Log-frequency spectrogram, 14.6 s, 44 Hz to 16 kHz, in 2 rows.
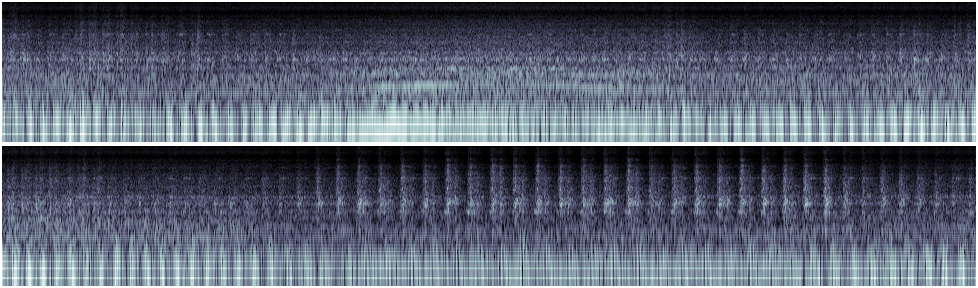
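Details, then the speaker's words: Mercedes 300SE after injector replacement, cold engine on a possibly weak battery, hard start, then idling while warming: uneven, lumpy idle pulsing about three times a second. Owner suspects the fuel distributor, its rear electronic part, or the fuel pressure regulator. "now is turning into a hard start [Music] oh"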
